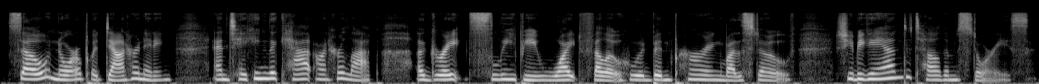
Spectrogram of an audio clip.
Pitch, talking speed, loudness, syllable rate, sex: 220 Hz, 180 wpm, -16 LUFS, 4.5 syllables/s, female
